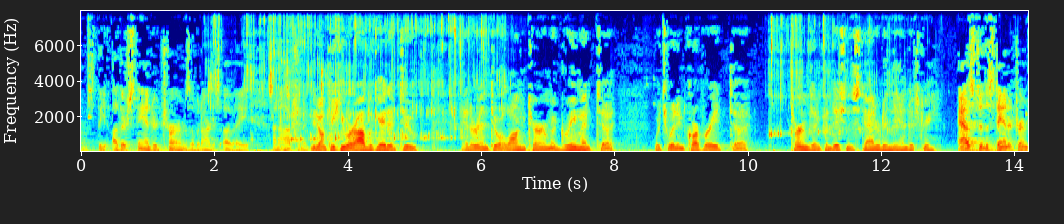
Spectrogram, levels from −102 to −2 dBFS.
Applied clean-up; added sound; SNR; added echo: none; Liquid; 15 dB; none.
